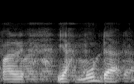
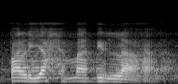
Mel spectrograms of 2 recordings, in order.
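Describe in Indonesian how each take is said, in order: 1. Vokal setelah 'yahm' adalah bunyi 'u'. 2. Vokal setelah 'yahm' adalah bunyi 'a'. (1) "Kalau nggak ada ilmunya ya inti baca pal yahmuda" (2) "Itu lamul amr... dari hamida yahmadu"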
